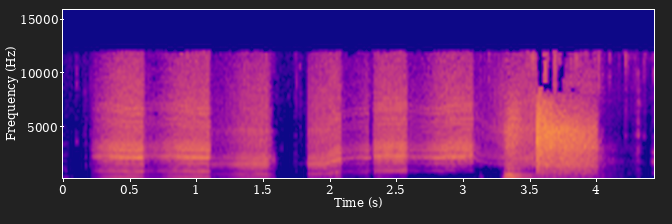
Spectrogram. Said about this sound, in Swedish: Eh, jag måste säga en sak relaterat till den här jingeln. Det är ju en piska för att vi liksom vill symbolisera att vi blir piskade.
